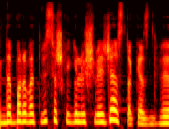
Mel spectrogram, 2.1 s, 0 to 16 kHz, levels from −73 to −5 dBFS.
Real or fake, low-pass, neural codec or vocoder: real; 14.4 kHz; none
